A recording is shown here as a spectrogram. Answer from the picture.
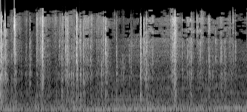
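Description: Paper fast-food bag crinkling as it is handled, an irregular run of small crackles, over a low steady hum.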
